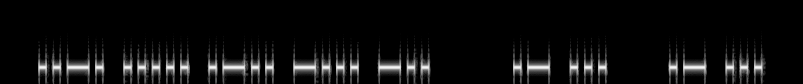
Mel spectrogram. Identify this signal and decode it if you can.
Morse code, heard as a keyed tone, about 17 wpm, 800 Hz. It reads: F5LBD AS AS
